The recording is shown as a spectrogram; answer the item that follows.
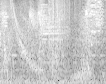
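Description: Dramatic battle music layered with sword-fight sound effects: impact crashes and whooshes, with several falling swept tones in the first second.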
